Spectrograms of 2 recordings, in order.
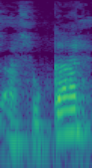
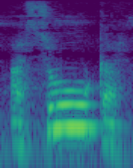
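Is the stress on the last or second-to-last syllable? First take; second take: last; second-to-last. First: The stress is on the last syllable. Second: The stress is on the second-to-last syllable. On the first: The speaker calls it wrong. "no pronunciamos azúcar, así como pronunciamos amar" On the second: The speaker calls it right. "nosotros lo pronunciamos azúcar"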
